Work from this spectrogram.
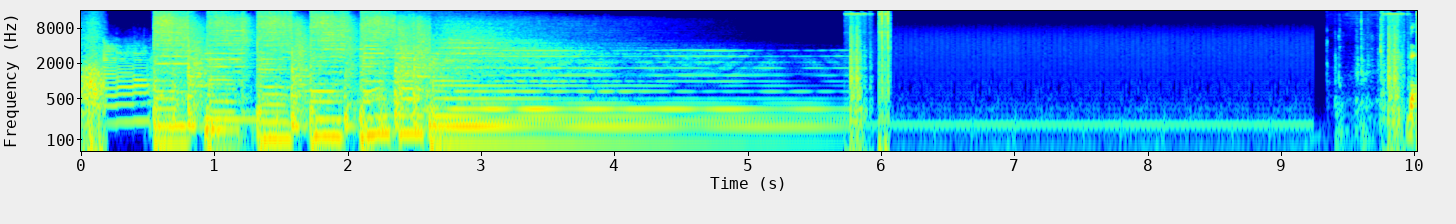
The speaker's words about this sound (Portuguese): Então, roda a vinheta aí que eu já volto com o conteúdo.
